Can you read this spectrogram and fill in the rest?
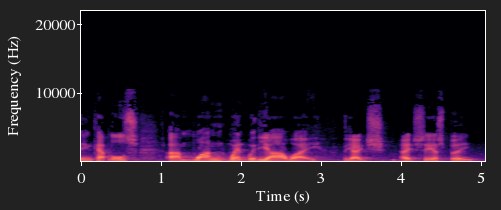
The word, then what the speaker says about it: Yahweh: And the Jews didn't like pronouncing it, so they put in the vowels of Adonai over what we now think is probably pronounced Yahweh.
